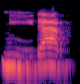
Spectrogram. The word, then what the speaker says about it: mirar: Se fijan, mirar tiene dos sílabas, la sílaba tónica es rar.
